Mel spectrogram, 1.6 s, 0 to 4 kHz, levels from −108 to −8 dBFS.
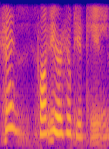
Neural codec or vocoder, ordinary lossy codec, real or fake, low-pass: codec, 16 kHz, 0.5 kbps, FreqCodec, larger model; none; fake; 3.6 kHz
